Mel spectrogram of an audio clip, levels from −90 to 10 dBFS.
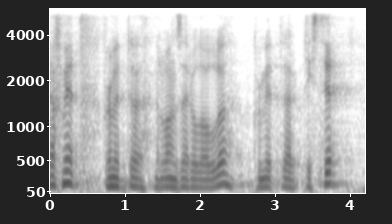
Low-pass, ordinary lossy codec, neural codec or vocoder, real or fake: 5.4 kHz; AAC, 48 kbps; codec, 16 kHz in and 24 kHz out, 0.9 kbps, LongCat-Audio-Codec, four codebook decoder; fake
